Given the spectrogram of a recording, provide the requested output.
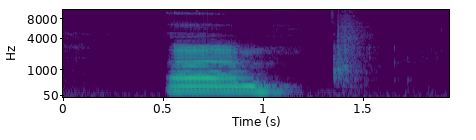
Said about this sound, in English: I'm going to aggressively flip my paper.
